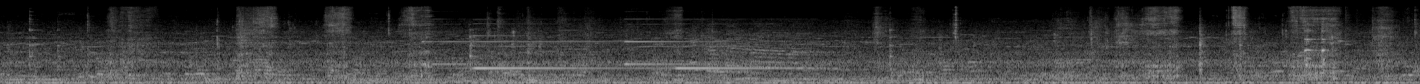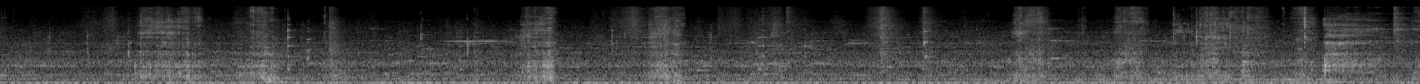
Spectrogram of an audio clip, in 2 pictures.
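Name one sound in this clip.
Two men slurp ramen noodles.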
